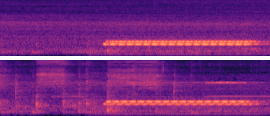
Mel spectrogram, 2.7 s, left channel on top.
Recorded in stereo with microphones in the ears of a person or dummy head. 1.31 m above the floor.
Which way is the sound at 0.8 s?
25° left (ahead or behind).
